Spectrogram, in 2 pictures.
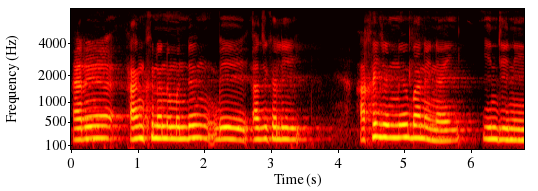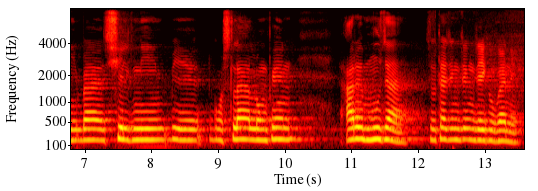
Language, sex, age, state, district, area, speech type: Bodo, male, 45-60, Assam, Kokrajhar, rural, spontaneous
